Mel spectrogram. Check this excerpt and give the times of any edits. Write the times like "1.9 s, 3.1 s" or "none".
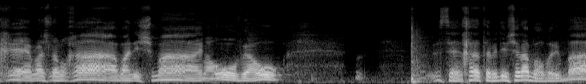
2.0 s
